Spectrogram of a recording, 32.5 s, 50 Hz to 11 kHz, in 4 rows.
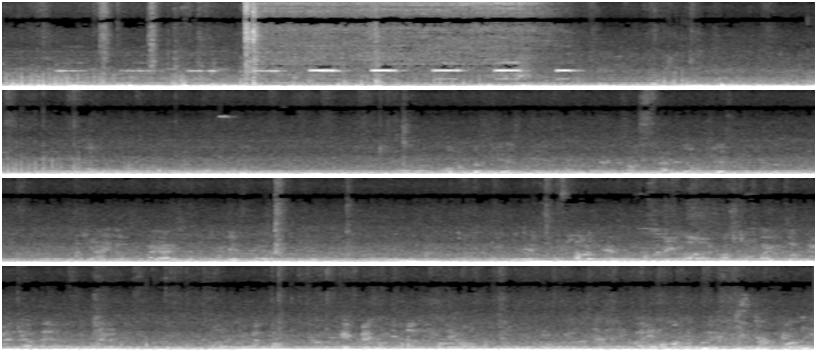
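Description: Door-warning beeps of a MAN NL323F A22 city bus, about two a second for the first few seconds, with a hiss of compressed air as the doors close. The bus then pulls away and its diesel engine runs steadily under load, growing louder as it accelerates near the end.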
